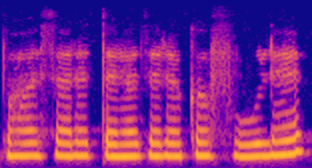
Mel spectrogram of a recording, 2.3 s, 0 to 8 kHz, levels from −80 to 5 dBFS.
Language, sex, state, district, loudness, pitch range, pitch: Hindi, female, Jharkhand, Deoghar, -13 LUFS, 220-230 Hz, 225 Hz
